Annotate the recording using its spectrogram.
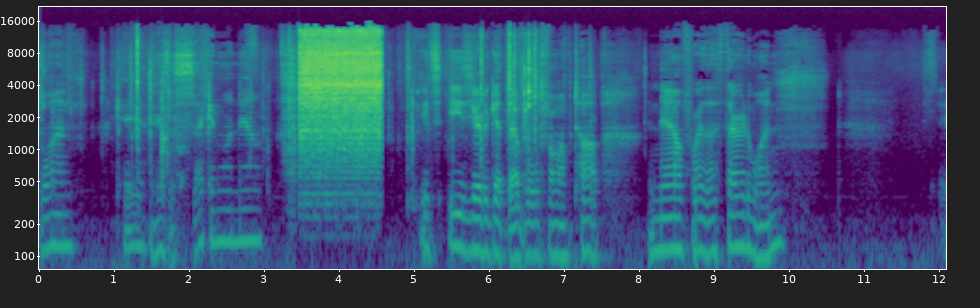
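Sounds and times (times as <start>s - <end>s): cordless ratchet motor whine: 3.3s - 4.6s.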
